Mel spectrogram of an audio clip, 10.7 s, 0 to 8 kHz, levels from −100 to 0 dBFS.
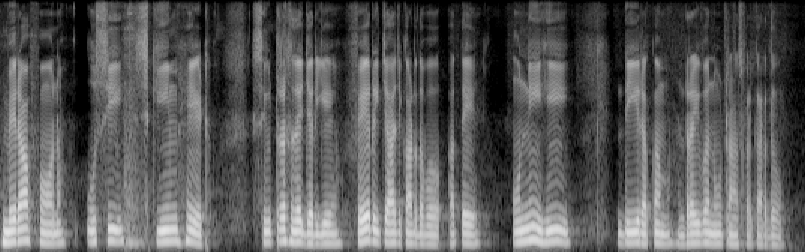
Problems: none marked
